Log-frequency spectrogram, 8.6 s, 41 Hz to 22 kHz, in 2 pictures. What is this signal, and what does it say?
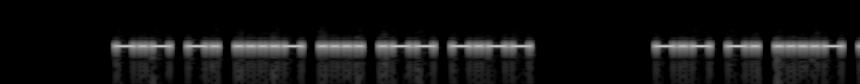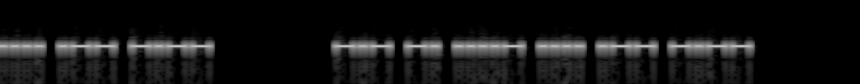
Morse code, heard as a keyed tone, about 40 wpm, 700 Hz. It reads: KN4HWY KN4HWY KN4HWY
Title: USA Call Signs - 6 Characters - Repeated 3x - 40wpm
